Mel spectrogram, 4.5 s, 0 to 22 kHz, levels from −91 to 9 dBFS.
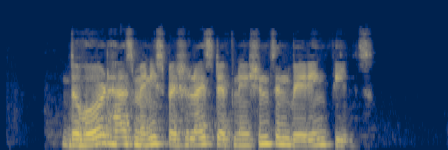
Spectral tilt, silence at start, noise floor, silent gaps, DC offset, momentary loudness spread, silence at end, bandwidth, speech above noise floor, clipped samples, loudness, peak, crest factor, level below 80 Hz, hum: -5 dB/octave; 0.6 s; -82 dBFS; none; under 0.1%; 14 LU; 0.8 s; 9.8 kHz; 67 dB; under 0.1%; -14 LUFS; 0 dBFS; 16 dB; -58 dBFS; none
